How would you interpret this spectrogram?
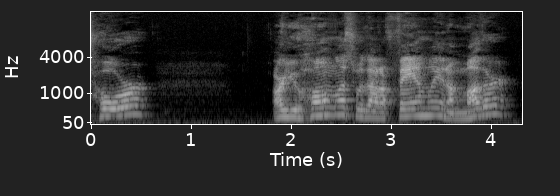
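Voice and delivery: high, loud berating shout; furious mother. Retold or imitated. Mother screaming at her child about the clothes, furious shout. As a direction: tear into the child over clothes.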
